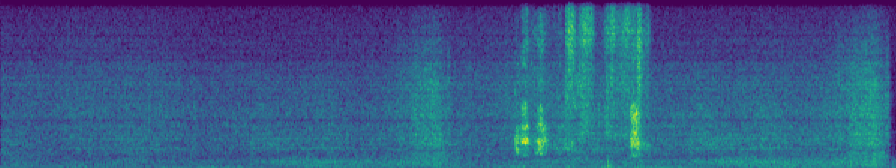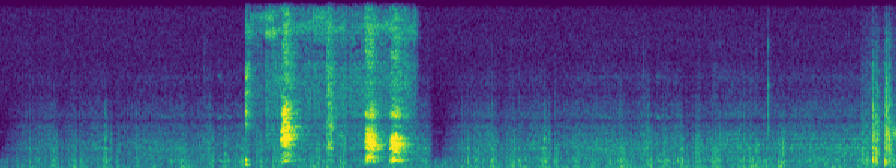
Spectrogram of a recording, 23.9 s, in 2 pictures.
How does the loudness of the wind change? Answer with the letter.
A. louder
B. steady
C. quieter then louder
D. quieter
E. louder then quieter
A.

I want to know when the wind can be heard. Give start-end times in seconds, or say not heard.
0.0-23.8.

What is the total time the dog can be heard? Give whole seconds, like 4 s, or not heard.
4 s.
